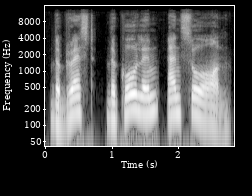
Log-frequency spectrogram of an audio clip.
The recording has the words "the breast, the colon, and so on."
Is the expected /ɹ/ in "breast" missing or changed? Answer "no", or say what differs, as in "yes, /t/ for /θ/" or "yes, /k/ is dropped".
no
